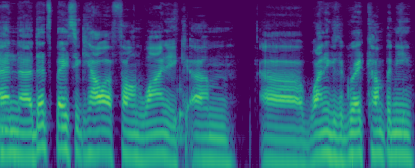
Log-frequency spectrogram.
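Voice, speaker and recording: Against a quiet background, a man with a slight southern German accent speaks at a fairly quick pace in a medium pitch, his tone dark and mellow and his intonation fairly even. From southern Germany. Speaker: product manager. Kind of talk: live stream interview. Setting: live stream in front of machine.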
